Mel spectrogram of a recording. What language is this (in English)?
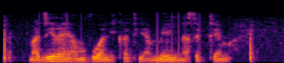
Swahili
